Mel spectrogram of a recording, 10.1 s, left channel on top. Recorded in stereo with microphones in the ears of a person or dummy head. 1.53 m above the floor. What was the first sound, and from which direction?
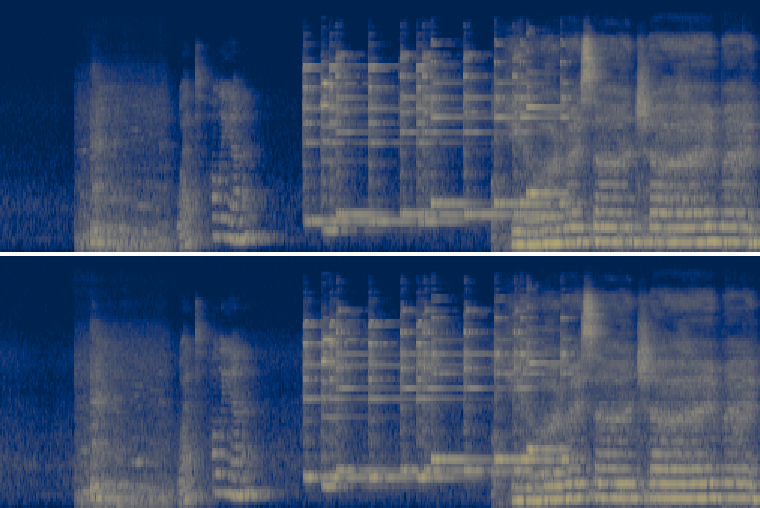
A child speaking, 20° right (ahead or behind).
